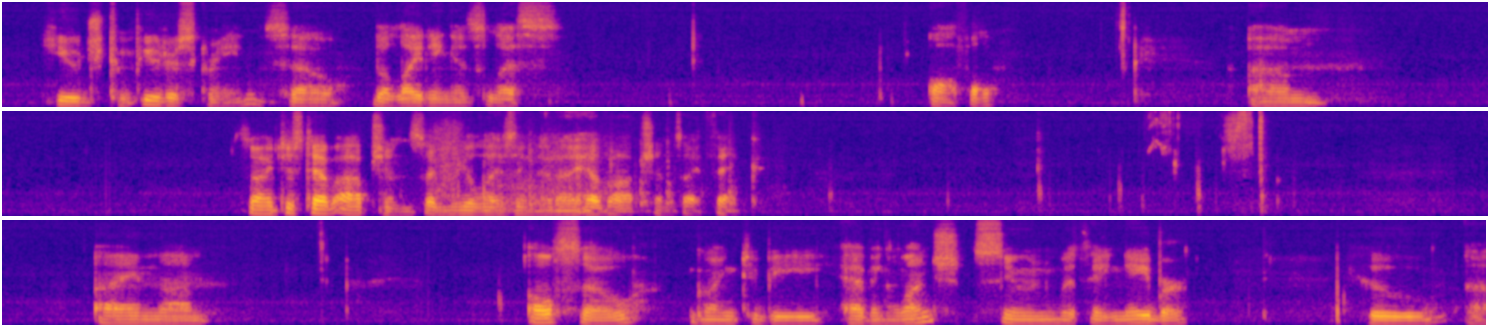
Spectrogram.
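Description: A middle-aged man talks calmly and close to a microphone over an online call, with pauses.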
